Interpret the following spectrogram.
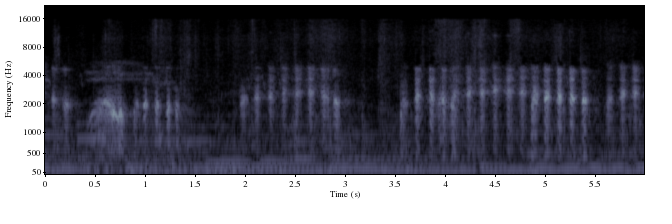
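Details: Frogs calling from a green, unkempt area beside a running track near the Danube in Solt, Hungary; rapid pulsed croaks in bursts, roughly four per second, with a steady low hum and people talking nearby.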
